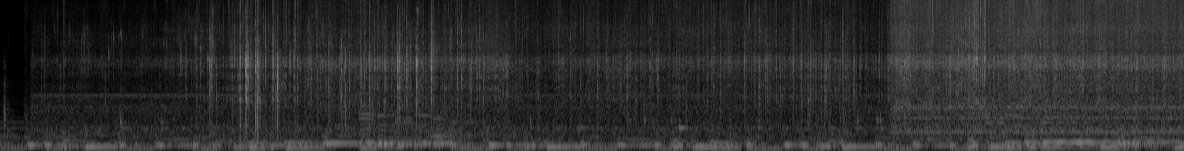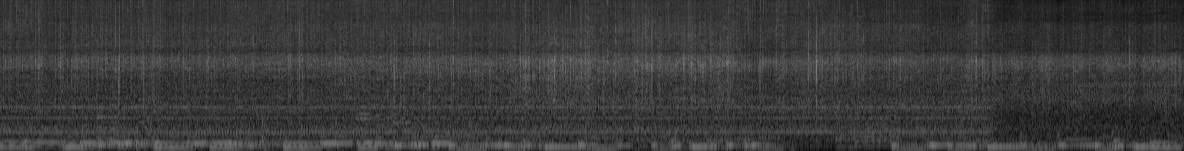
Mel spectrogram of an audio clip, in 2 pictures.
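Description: Broccoli frying in oil in a cast-iron skillet, sizzling and being stirred with a wooden spatula, with a few clatters about three seconds in. The sizzle gets louder about a third of the way through and stays loud. Background music with a pulsing bass runs underneath.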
